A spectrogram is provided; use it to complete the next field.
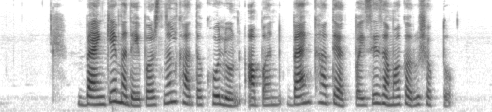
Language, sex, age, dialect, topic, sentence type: Marathi, female, 31-35, Northern Konkan, banking, statement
